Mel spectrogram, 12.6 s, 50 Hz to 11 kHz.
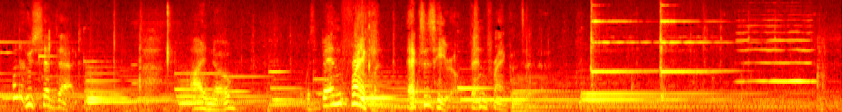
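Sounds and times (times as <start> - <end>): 
bell ringing: 0.0 - 1.5, 8.8 - 12.3
speech: 0.4 - 1.5, 2.7 - 3.6, 4.6 - 8.1.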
